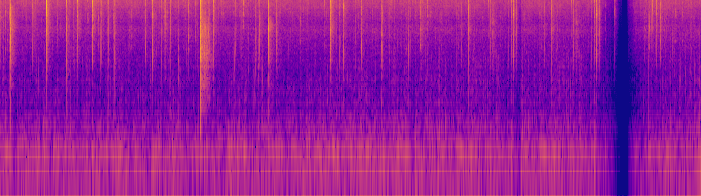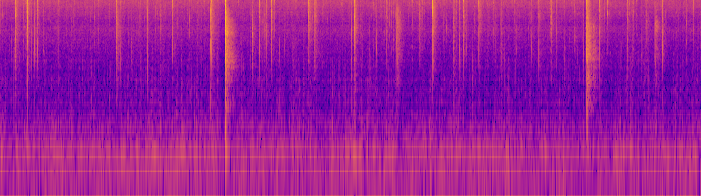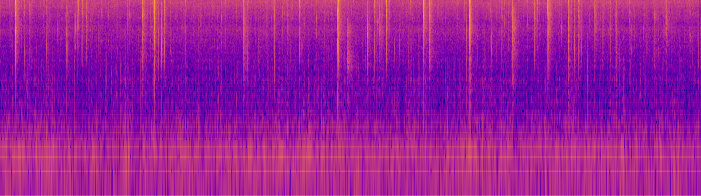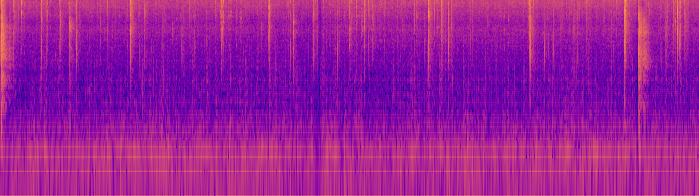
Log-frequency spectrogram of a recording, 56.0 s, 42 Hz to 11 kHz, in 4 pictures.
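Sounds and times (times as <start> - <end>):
sharp pops of fire: 0.0 - 12.0, 12.7 - 56.0
wood fire crackling: 0.0 - 56.0.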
